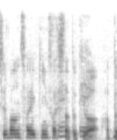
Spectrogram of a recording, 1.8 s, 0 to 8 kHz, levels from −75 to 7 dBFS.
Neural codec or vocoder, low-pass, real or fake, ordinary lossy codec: none; 7.2 kHz; real; none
